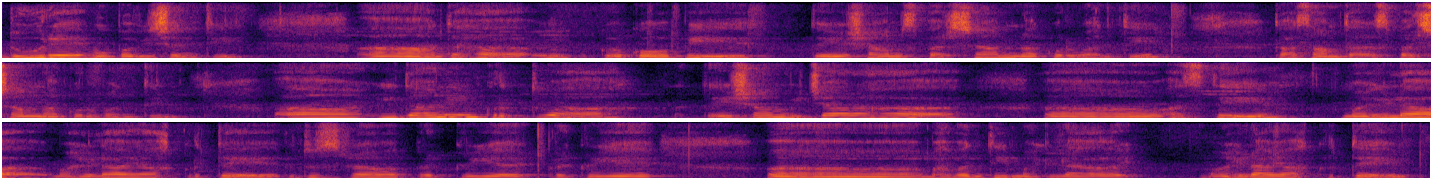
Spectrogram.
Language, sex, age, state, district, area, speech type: Sanskrit, female, 30-45, Andhra Pradesh, Krishna, urban, spontaneous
